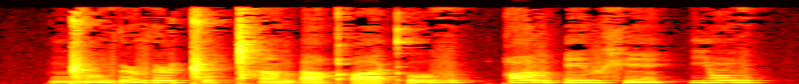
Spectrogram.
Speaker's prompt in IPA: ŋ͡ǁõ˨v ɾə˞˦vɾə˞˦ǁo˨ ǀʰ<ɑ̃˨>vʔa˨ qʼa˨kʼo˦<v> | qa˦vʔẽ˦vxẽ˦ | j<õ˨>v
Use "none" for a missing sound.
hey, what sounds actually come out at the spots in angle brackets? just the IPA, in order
ã˨, v, õ˦

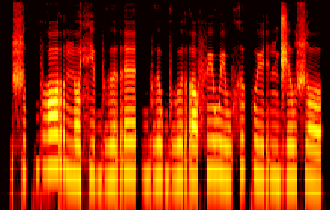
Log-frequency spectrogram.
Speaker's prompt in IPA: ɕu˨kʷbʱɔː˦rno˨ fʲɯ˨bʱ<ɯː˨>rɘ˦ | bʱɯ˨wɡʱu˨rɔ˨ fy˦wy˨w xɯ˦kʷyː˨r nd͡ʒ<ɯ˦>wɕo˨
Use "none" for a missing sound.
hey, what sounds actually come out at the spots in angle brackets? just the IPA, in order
ɯː˨, ɯ˨

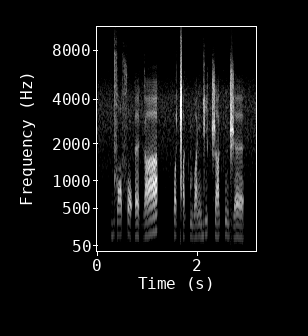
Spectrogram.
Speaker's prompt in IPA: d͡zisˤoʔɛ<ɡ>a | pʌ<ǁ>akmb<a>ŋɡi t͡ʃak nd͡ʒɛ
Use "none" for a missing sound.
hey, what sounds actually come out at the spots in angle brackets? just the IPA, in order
ɡ, ǁ, a

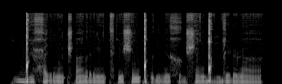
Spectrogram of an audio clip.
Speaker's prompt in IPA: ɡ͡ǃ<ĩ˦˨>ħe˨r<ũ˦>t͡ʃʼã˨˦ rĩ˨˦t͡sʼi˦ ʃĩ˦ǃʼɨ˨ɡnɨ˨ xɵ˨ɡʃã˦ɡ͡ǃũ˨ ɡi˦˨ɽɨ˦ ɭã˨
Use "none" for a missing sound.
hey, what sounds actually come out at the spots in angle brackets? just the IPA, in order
ĩ˦˨, ũ˨

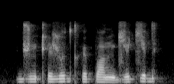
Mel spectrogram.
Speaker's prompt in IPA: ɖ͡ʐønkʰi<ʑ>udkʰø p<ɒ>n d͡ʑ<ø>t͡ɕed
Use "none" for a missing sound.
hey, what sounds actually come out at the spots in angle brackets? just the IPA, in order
ʐ, ɒ, ø

